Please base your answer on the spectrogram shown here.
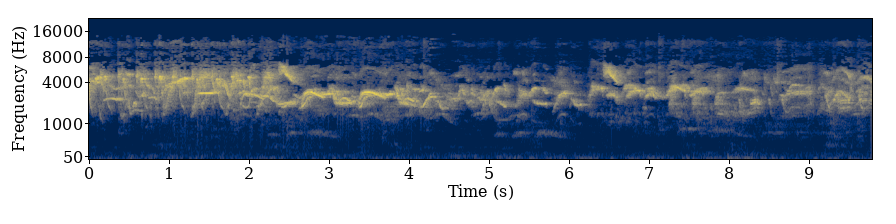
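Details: Caged Chinese hwamei from a Hanoi household in Vietnam, singing a long unbroken sequence of rapid, rich warbles and sharp rising whistles, loud and sustained for nearly ten seconds.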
